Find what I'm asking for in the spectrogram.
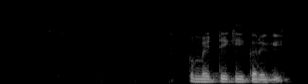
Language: Punjabi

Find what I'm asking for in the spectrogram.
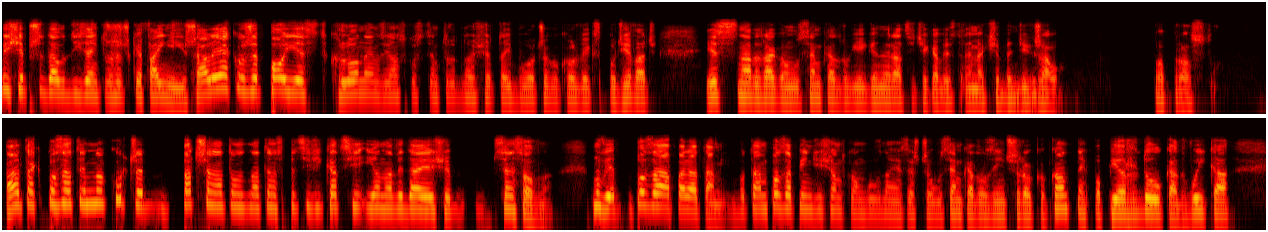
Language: Polish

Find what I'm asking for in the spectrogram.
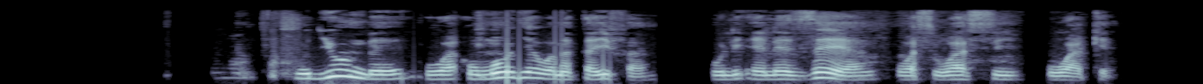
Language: Swahili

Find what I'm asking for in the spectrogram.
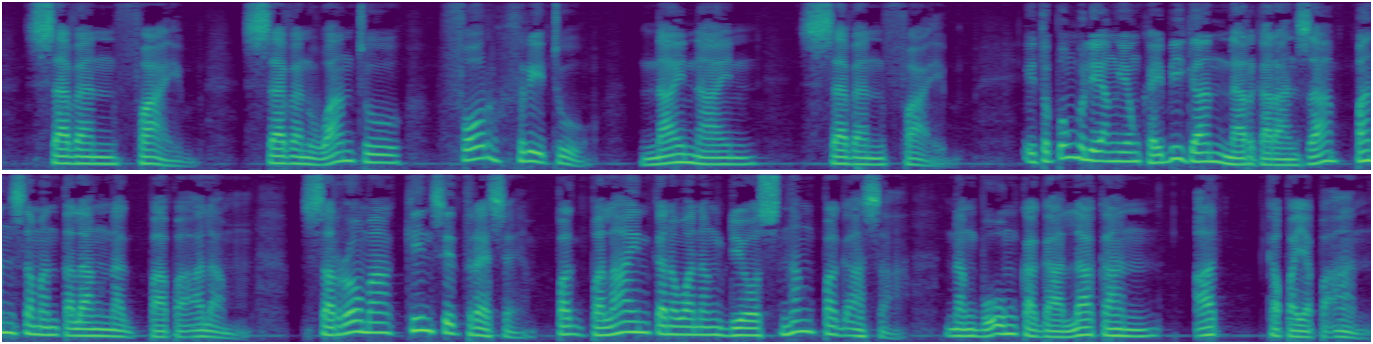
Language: Filipino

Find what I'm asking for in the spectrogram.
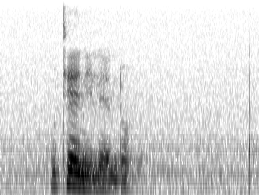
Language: Xhosa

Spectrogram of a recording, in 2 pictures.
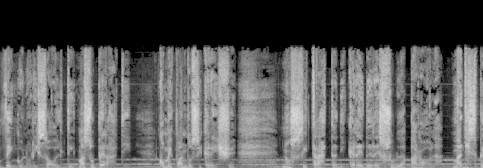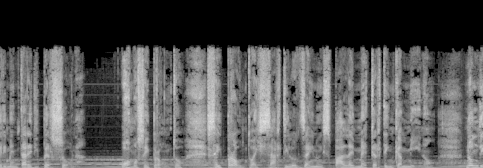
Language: Italian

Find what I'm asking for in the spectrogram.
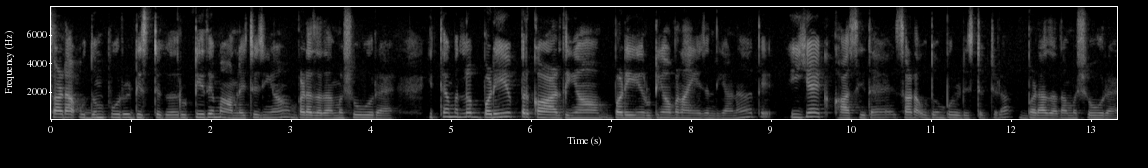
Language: Dogri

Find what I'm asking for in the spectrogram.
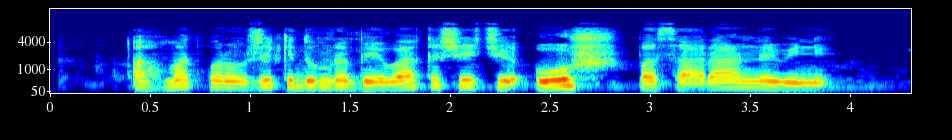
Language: Pashto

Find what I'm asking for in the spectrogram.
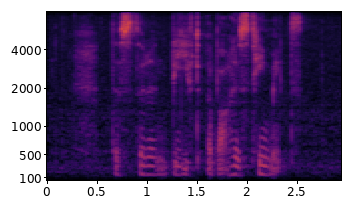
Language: English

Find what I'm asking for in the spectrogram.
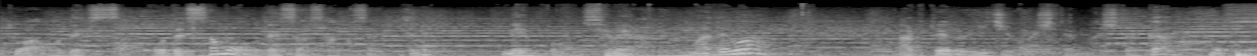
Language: Japanese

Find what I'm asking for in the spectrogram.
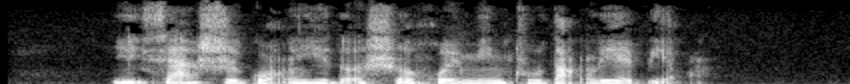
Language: Chinese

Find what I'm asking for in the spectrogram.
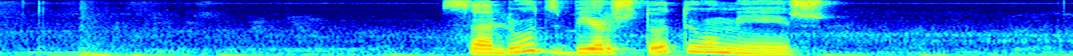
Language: Russian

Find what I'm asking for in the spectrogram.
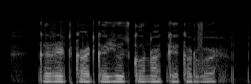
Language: Maithili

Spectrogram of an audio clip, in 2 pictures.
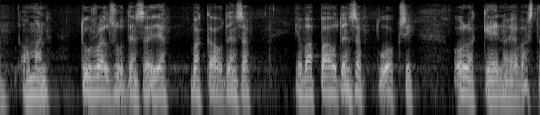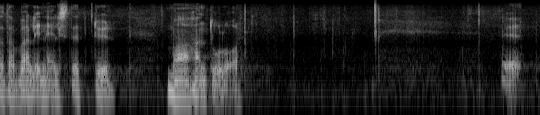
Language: Finnish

